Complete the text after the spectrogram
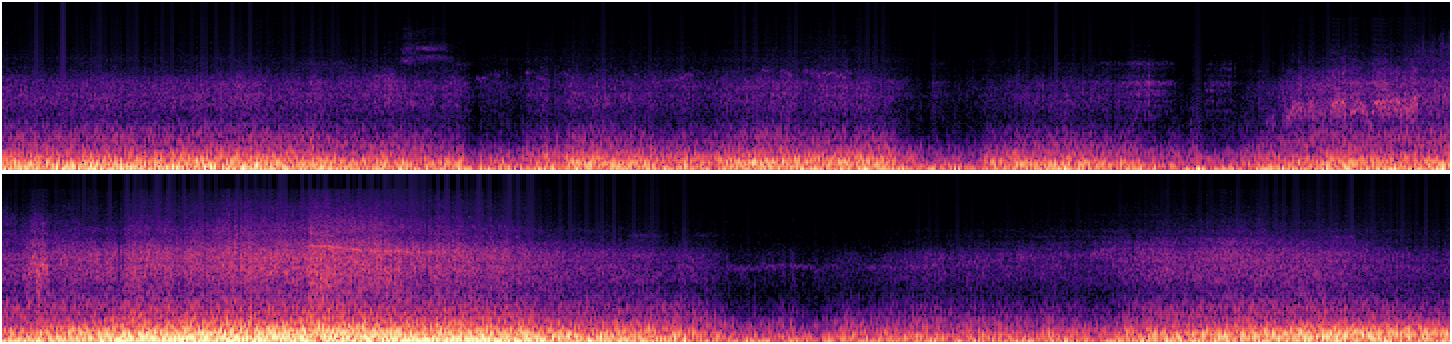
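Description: Wind rushes and buffets loudly against a microphone outdoors, at times swelling.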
